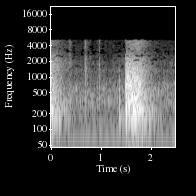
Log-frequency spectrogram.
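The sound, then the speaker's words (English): A few faint clicks lead into a single loud rifle shot fired from a boat, a sharp crack followed by a booming tail that fades over about half a second. No one speaks. “If Bill hadn't been shooting from a boat that's sunfishing like a locoed bronc, they might not be alive to duck.”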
